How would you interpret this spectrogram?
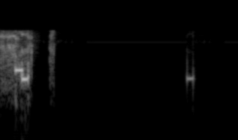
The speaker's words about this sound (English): Okay, so the Roger beep is definitely there. Definitely take that out.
